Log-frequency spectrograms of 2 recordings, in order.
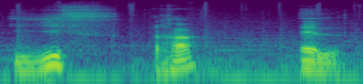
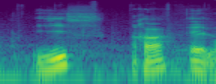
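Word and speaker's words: ישראל: voyez par exemple ici c'est marqué y RA l il y a trois syllab on a la syllabe on a on a y on a ra et on a l y RA l on a trois syllabes bah la première syllab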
